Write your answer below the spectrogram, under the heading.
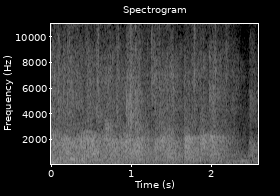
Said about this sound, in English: Round of applause.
